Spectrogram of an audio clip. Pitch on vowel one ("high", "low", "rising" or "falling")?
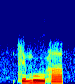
low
